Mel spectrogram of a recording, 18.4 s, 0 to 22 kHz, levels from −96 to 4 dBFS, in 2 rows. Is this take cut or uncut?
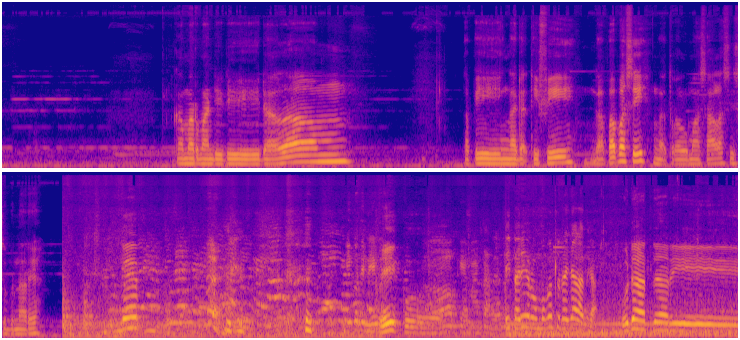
cut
